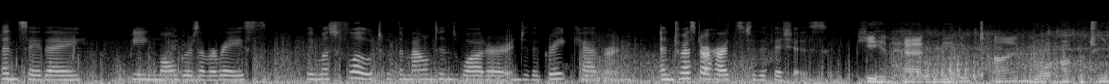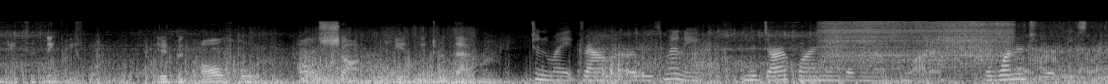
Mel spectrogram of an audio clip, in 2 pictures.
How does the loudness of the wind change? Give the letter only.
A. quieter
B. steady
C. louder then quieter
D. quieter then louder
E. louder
C.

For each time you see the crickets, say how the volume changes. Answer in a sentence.
The crickets can't be heard in this clip.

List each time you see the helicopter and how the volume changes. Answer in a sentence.
You can hear the helicopter from 8.8 to 15.1 s, getting quieter; and from 16.9 to 22.1 s, at a steady volume.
